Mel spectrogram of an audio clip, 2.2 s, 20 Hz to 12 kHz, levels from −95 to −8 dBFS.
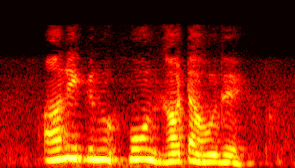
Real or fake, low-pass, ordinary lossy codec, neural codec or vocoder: fake; 7.2 kHz; MP3, 64 kbps; codec, 16 kHz, 0.9 kbps, LongCat-Audio-Codec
